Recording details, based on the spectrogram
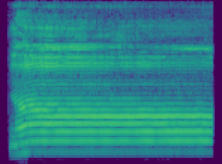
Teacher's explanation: চার আলিফ টানতে হবে জিব্বার আগা তালুতে লাগবে নুন ও এ হরফটি চার আলিফ পরিমাণ লম্বা · 4 আলিফ টানতে হবে, জিহ্বার আগার তালুতে লাগবে।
